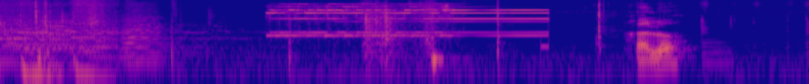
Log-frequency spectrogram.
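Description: A mobile phone ringing: one steady electronic ring of several pitches sounding together, held for about a second and a half before it cuts off.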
